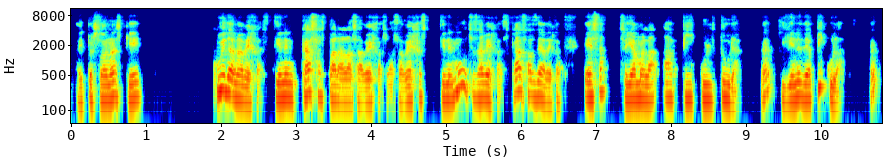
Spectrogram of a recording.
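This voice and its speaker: A male teacher giving a lecture on the history of Spanish, explaining step by step and checking with quick tag questions. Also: on the high side, expressive, dark tone, slightly rough, no room sound. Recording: dull lo-fi recording.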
